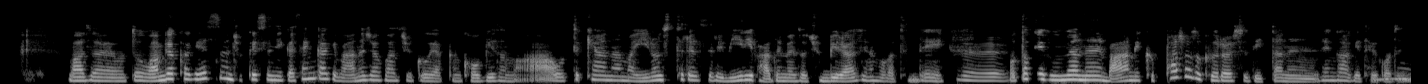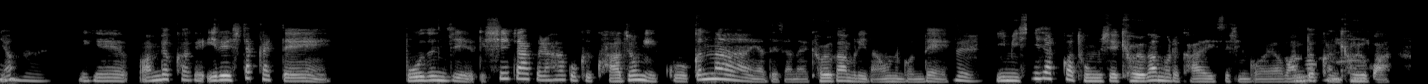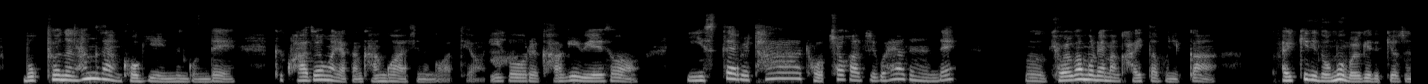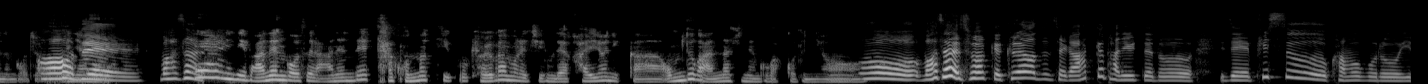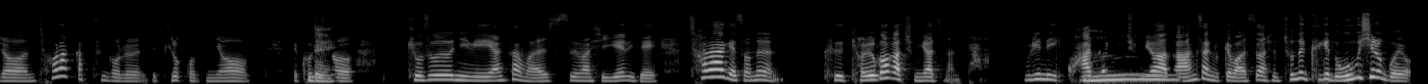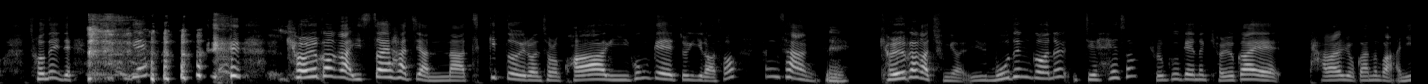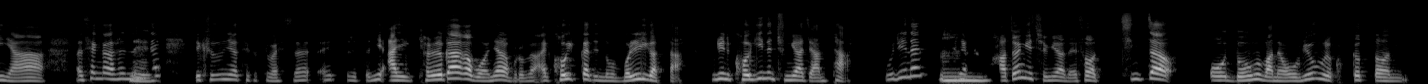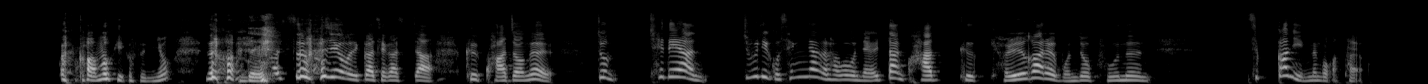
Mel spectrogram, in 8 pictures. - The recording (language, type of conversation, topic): Korean, advice, 어떻게 하면 실패가 두렵지 않게 새로운 도전을 시도할 수 있을까요?
- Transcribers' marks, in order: other background noise; in English: "스텝을"; tapping; laugh; laugh; laughing while speaking: "과목이거든요. 그래서 말씀을 하시고 보니까"; laugh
